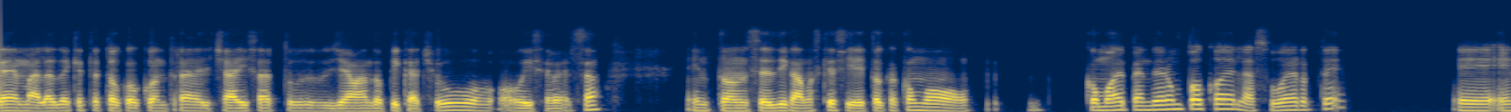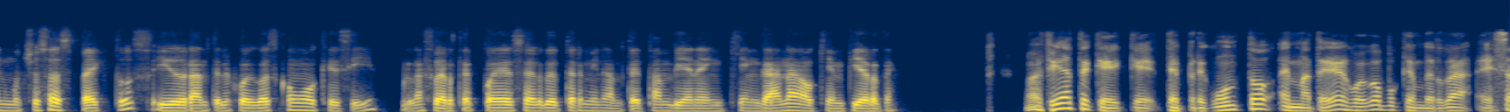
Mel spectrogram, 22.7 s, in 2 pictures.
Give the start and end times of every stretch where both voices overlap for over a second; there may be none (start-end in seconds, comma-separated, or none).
none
